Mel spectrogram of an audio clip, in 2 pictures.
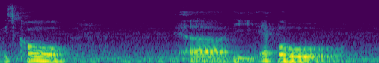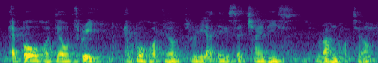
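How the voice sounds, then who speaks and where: A man showing a small windowless hotel room while telling a travel story, often pausing and correcting himself with many fillers. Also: deep voice. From New Zealand. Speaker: travel vlogger. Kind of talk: casual vlog walkthrough. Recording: echoey room, muffled, noisy background.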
